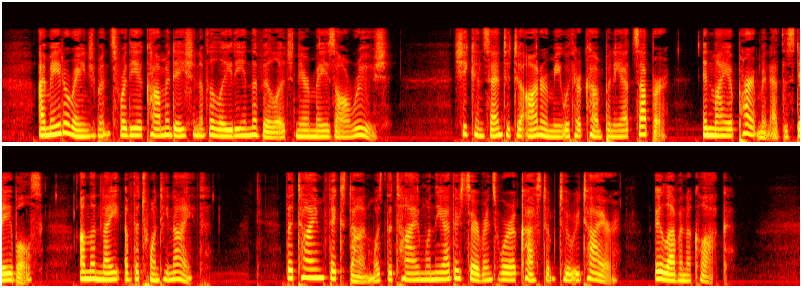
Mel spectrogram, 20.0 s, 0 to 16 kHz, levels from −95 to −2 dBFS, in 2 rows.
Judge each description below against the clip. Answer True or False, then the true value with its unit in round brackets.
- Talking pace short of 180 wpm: True (170 wpm)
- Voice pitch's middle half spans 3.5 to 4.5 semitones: False (2.7 semitones)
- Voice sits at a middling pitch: True (175 Hz)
